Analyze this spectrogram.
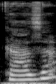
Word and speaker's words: casa: епойвай аказа Отже домовилися Каза і касса це різні речі вимовляємо їх чітко звертаємо увагу на подвоєні літери І до наступних випусків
